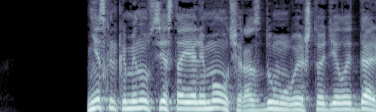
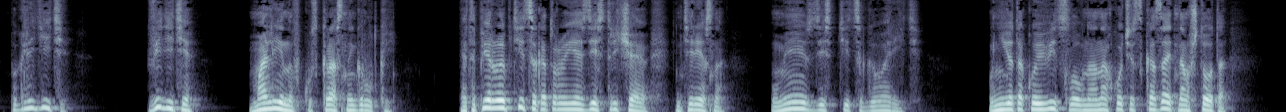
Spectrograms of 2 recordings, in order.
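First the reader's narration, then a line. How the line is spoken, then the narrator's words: Whispered. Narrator (Russian): Люси шепнула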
